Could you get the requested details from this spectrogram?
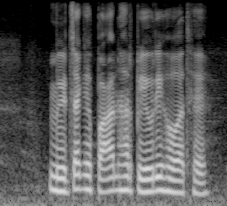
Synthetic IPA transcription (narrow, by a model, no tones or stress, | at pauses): miːɾt͡ʃak̬epaːnɦɐɾpiːʋɾiɦoːət̪ɦɛː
